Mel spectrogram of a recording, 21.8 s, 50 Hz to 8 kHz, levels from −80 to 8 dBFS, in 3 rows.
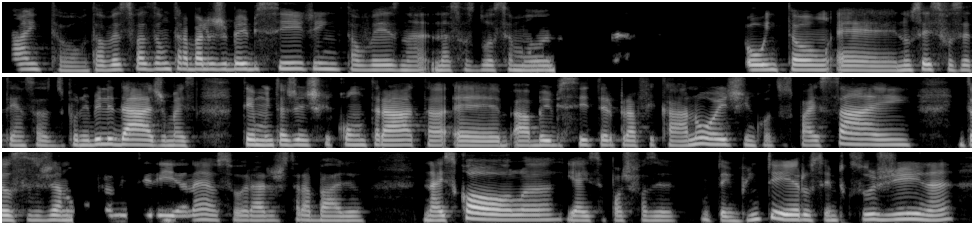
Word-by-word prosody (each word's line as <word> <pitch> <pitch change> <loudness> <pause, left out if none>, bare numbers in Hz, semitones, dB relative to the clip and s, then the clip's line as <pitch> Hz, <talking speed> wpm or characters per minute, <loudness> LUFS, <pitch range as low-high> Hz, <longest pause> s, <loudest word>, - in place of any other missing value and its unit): Ah, 220 +1 -2
então, 180 -7 -8
talvez 205 +3 -2
fazer 230 +1 -1
um 235 - 0
trabalho 225 -1 +1
de 225 0 -2
babysitting, 230 +1 0
talvez 195 -2 -3
na 185 -1 -5
nessas 190 0 -6
2 195 +1 -5
semanas. 190 -1 -3 1.3
É. - - -8
Ou 200 0 +6
então, 200 -1 +1
eh, 180 -1 -2
não 195 +2 -1
sei 210 +2 +2
se - - -10
você 195 0 -4
tem 190 - -6
essa 180 0 -6
disponibilidade, 200 +1 +3
mas 180 -1 -3 0.4
tem 210 - +5
muita 195 0 +2
gente 200 0 0
que - - -8
contrata, 200 -1 +1
eh, 175 -1 +1
a 180 +1 +1
babysitter 190 +2 -1
pra 185 -1 -1
ficar 180 0 -6
à - - 0
noite, 215 -2 +2
enquanto 180 -1 -9
os 185 +1 -15
pais 185 0 -4
saem. 210 -1 +2 0.3
Então 195 -1 +3
você 190 0 -6
já 195 +1 +1
não 190 - -1
comprometeria, 195 - -4
né, 205 +1 -1
o - - -5
seu 190 - -7
horário 180 -1 -2
de 175 - -11
trabalho 175 -2 -3 0.4
na 185 -1 +2
escola 205 -1 +6
e - - -1
aí 180 -1 +1
você 180 +1 -13
pode 180 0 -7
fazer 175 -1 -6 0.2
o 210 - -8
tempo 165 0 -5
inteiro, 215 -2 +5
sempre 185 0 -6
que - - -16
surgir, 220 +1 +3
né, 200 +4 0
195 Hz, 180 wpm, -22 LUFS, 185-210 Hz, 1.3 s, Ou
